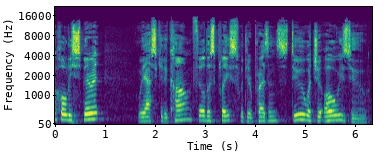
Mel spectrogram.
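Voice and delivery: earnest prayer. Acted. Guest pastor praying over the congregation before his sermon, softly reverent. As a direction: pray it gently, inviting the Spirit in.

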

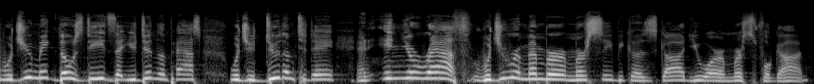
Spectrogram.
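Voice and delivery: fervent plea. Acted. Preacher prays Habakkuk's plea fervently.

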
